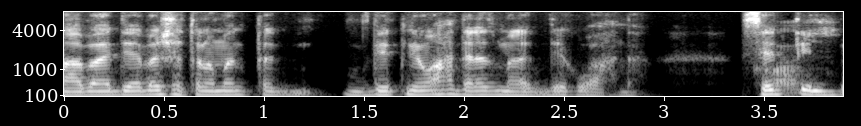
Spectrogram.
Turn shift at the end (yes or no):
no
